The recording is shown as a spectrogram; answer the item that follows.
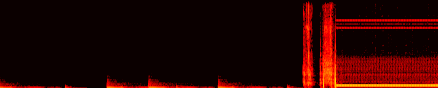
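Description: A telephone in the video game Assemble With Care is handled with a few clicks and clunks of the receiver, then a steady, loud dial tone hums continuously.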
